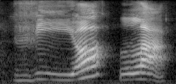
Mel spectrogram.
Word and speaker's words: viola: E aí a pronúncia, a sílaba tônica mais forte é o ó, que é a penúltima.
